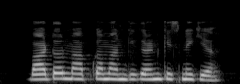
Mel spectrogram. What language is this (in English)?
Hindi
